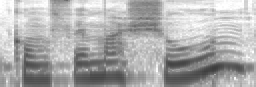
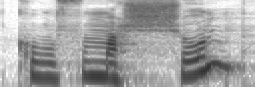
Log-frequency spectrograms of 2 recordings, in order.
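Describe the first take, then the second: First: Said in the usual way. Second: KONFIRMASJON slow, as komfu-masjon; broad dialect KONFIRMASJON with reduced middle syllable; dialect pronunciation. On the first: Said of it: "ikke konfirmasjon". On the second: Shown as a demonstration. Teacher showing home form, broad dialect KONFIRMASJON. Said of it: "Vi sier".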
